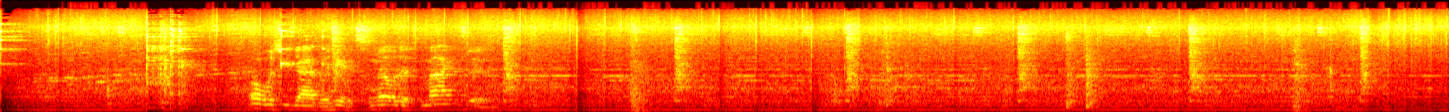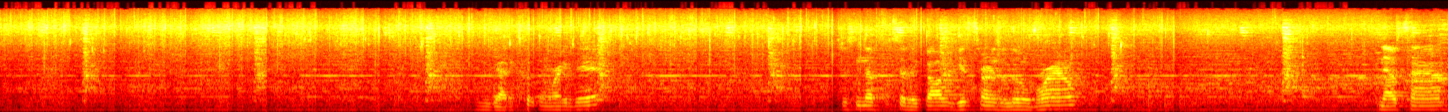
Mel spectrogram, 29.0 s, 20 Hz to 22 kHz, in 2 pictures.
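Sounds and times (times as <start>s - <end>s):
garlic and onion sizzling in oil: 0.0s - 28.9s.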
